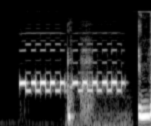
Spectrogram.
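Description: Desk landline telephone ringing: one electronic ring of about a second and a half, a fast warble between two high tones, starting a quarter-second in.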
